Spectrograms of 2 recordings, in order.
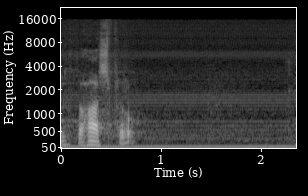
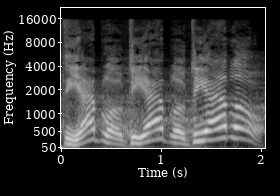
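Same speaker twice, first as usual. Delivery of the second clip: imitated frantic shouting, climbing higher each time; agitated retold shout; 8 semitones higher, slower than usual. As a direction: cry it out repeatedly as the agitated man did, pitch rising. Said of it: "stand there and shout".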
